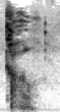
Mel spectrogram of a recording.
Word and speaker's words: Cathal: C-A-T-H... A-L. – Cahill. – Oh, is it? – Yeah, that's how you pronounce it.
